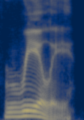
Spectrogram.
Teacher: what if I let the pitch fall? Really? Suddenly, it's dripping with skepticism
